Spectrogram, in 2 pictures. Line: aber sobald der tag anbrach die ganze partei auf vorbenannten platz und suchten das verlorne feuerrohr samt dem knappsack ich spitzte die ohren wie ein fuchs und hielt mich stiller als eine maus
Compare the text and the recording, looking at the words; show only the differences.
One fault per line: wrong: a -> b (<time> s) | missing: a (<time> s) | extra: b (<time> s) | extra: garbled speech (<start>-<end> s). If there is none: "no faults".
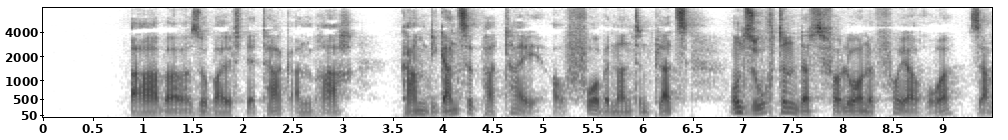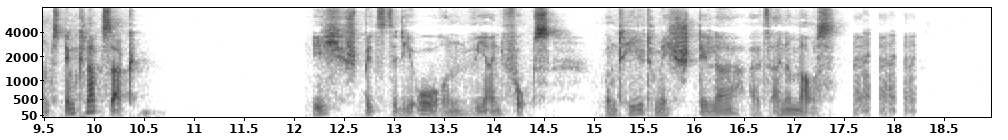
extra: kam (3.6 s)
